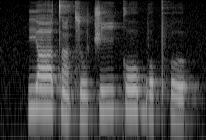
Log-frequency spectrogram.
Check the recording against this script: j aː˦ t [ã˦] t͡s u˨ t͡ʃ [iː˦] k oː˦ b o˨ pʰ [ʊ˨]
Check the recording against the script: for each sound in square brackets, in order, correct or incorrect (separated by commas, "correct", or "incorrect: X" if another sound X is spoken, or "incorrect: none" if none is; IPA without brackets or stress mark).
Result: incorrect: ã˨, correct, correct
